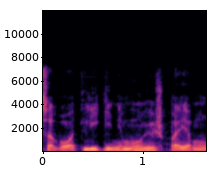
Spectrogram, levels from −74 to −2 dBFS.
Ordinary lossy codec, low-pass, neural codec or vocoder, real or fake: Opus, 64 kbps; 7.2 kHz; codec, 16 kHz, 4 kbps, FunCodec, trained on LibriTTS, 50 frames a second; fake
